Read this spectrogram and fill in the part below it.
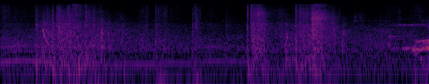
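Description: Gunfire in GTA Online during a heist mission, several sharp shots at intervals over a steady game background, with a tonal drone running beneath.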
